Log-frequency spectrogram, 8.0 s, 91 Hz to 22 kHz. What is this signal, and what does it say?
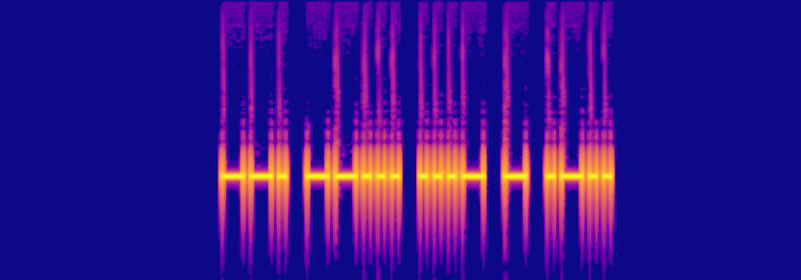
Morse code, heard as a keyed tone, about 17 wpm, 700 Hz. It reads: G7VTL
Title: DXCC-100 Call Signs - 5 Characters - Repeated 3x - 17wpm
